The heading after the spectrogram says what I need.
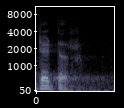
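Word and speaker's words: debtor: एक टर्म होता है डेटर अब डेटर क्या होता है इसमें लिखते समय हम लिखते हैं डेबिटर लेकिन बी साइलेंट होता है बोलने के टाइम पर ये बात यहां पर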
